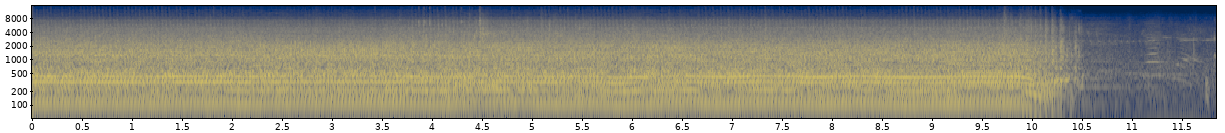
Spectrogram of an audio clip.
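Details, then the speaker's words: Mountfield SP470 lawnmower, free and stored for years, cold start on possibly old fuel; strong even engine note holding steady with no misses or stumbles for ten seconds before cutting off, normal running. "there's no diaphragm nor you know there's no missing the beat draw it's really really strong"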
